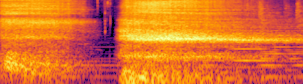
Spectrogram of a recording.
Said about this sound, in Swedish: Att vi bara så tar tre djupa andetag.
